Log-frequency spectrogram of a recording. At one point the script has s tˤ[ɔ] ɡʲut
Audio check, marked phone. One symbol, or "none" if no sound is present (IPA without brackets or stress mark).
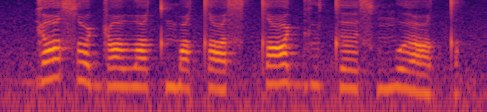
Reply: o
